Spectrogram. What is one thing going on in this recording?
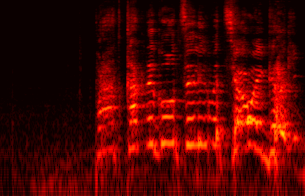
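A young man shouts loudly in frustration close to a microphone.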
